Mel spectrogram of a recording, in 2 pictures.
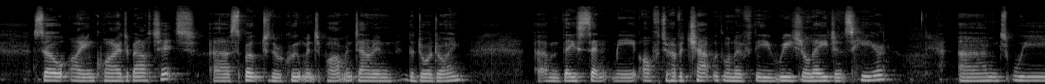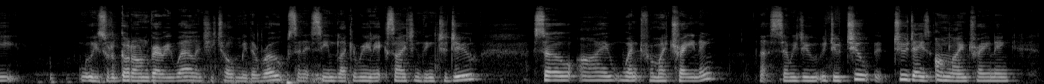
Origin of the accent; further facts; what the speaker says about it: United Kingdom; now in France; Here we're typical British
